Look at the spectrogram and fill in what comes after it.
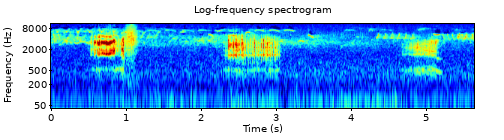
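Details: Domesticated llama, a South American camelid: three harsh, nasal, buzzy calls, each about half a second long, spaced roughly two seconds apart, the last one fainter, over steady background hiss.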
